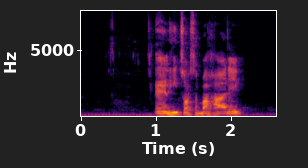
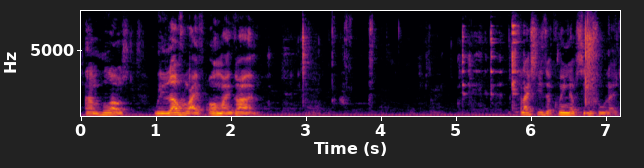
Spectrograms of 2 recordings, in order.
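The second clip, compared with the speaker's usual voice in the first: chewing while talking; talking between bites; mouth full of chicken. Real, not acted.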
